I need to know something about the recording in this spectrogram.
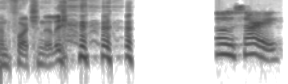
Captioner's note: laughs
